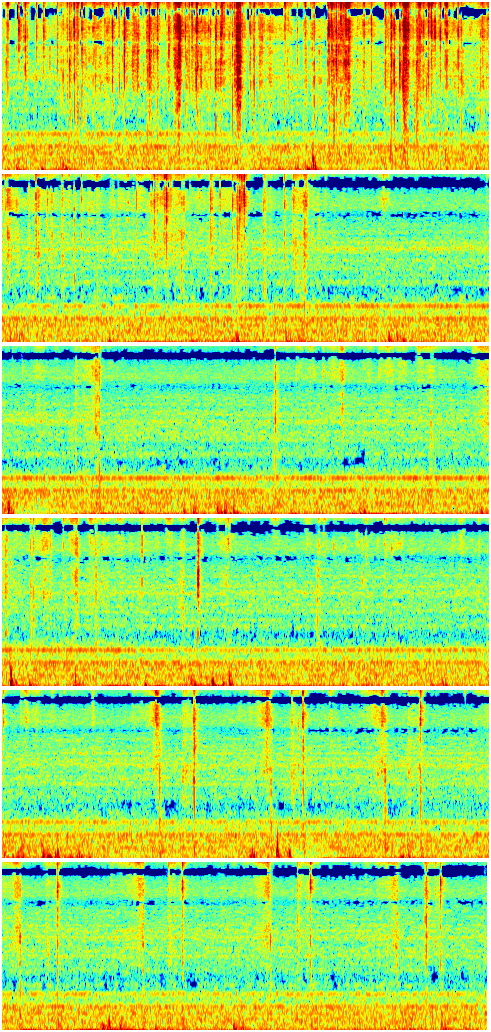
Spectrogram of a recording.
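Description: Foil wrapper of a Pokémon TCG Vivid Voltage booster pack crinkling and tearing open for about the first four seconds. Then the trading cards are handled and flicked through, with scattered light clicks and low handling noise over a faint steady hum.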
